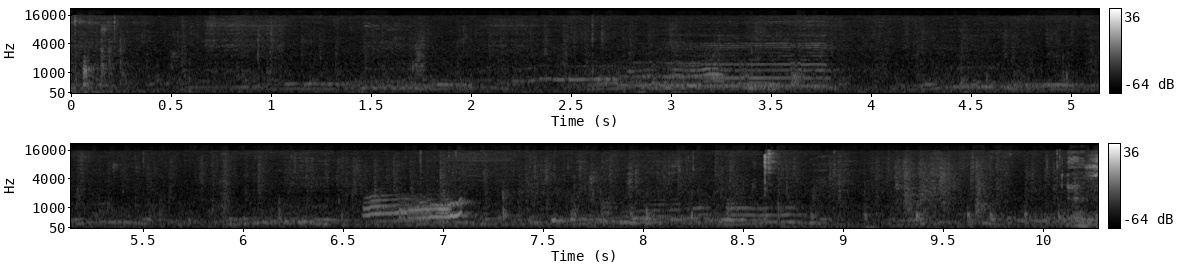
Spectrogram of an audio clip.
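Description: Pigeons coo softly and repeatedly in a quiet enclosure, low rolling calls overlapping at a distance, with a few faint chirps and slight background murmur.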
